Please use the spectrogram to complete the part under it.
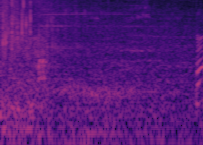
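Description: A blue portal whooshes and hums.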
